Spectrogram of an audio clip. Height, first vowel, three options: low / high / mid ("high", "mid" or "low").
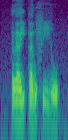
low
